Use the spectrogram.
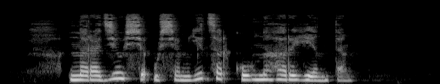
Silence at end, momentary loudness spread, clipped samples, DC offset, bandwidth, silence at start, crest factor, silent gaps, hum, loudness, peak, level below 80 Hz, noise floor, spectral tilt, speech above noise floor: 0.9 s; 7 LU; under 0.1%; under 0.1%; 11.5 kHz; 0.7 s; 16 dB; none; none; -19 LUFS; -4 dBFS; -72 dBFS; -71 dBFS; -5 dB/octave; 52 dB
